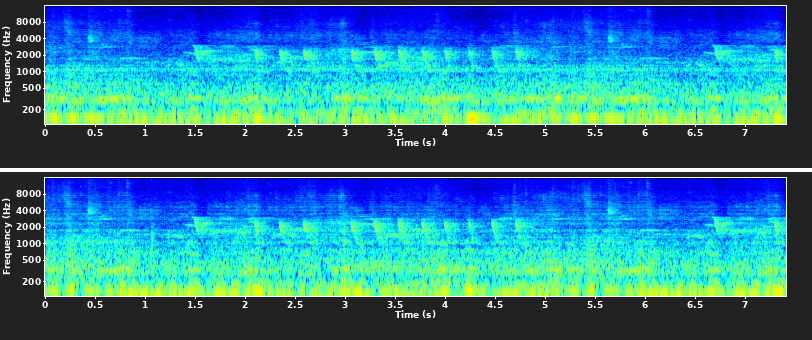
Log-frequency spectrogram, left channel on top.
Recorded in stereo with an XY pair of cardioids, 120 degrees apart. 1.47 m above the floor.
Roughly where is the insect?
Ahead right.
